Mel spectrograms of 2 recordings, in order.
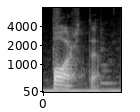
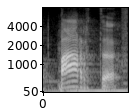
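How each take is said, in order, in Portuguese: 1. A primeira vogal soa como o. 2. A primeira vogal soa como a. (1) "o O, o vogal, tem que ser certo" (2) "Eu vou falar parta, a pessoa não vai entender"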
